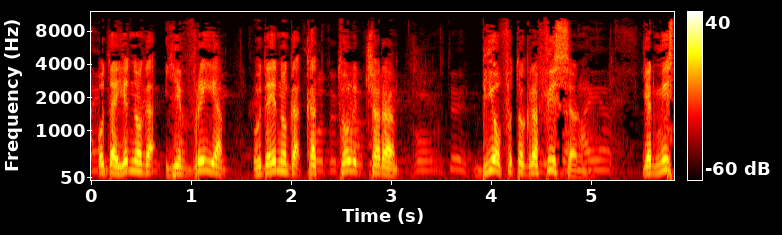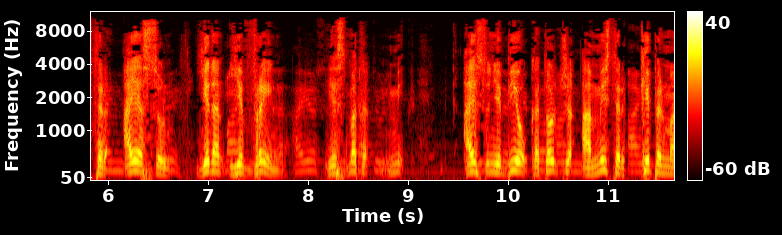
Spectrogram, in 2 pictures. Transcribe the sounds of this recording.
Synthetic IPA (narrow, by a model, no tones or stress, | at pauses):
od̪ajed̪noɡajevɾeja | od̪ajenoɡakat̪olit͡ʃaɾa | bio̞fot̪o̞ɡɾafisan | jeɾmist̪eɾajasol | jed̪anjevɾeːjnjesmaːt̪ɾami | a̰jasonjebio̞kat̪olit͡ʃaɾamist̪eɾkipeɾma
